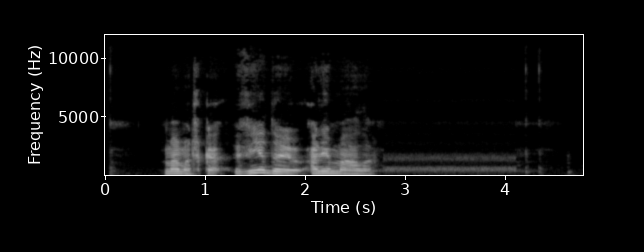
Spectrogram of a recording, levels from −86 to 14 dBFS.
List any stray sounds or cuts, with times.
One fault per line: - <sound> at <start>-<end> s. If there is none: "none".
none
